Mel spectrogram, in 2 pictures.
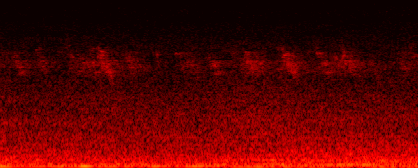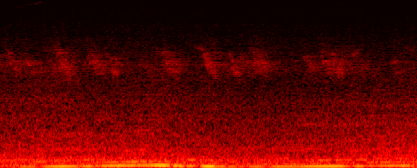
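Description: Small songbirds chirping over and over, short high calls about two a second, over a low rumble that grows louder about halfway through.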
